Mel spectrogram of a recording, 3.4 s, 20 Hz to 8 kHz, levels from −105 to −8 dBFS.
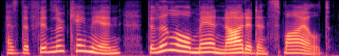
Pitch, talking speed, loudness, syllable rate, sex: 215 Hz, 210 wpm, -19 LUFS, 5.4 syllables/s, female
